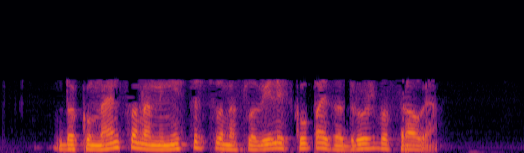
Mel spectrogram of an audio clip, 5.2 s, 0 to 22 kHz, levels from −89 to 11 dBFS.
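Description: From start to finish the speech sounds dull and boxy. Nothing comes through above about 2.5 kHz, so the top end is just gone, and what's left has a watery, warbling smear on the vowels and a fizzy, grainy edge where sibilants should be. That's heavy damage, most likely from AAC compression (AAC-LC) squeezed hard enough that the encoder dropped its cut-off and starved the remaining bands, which fits a very low bitrate of around 12 kbps.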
